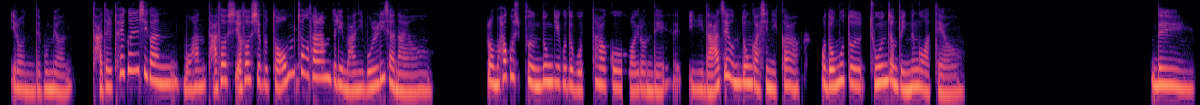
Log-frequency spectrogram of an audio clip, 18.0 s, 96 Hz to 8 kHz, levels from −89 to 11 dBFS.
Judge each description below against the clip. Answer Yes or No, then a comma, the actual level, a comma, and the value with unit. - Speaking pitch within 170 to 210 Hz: No, high, 220 Hz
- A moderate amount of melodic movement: Yes, average, 4.6 semitones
